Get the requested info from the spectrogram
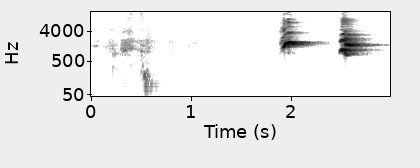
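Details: Female Samoyed dog playing with a companion, recorded 2 September 2010: two sharp, high, tonal yips about half a second apart near the end, preceded by soft human speech.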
